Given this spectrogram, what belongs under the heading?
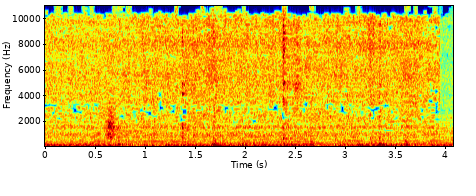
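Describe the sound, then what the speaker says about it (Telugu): Onions and green chillies frying in a pan, a steady, even sizzle with light stirring scrapes throughout, close and continuous. "అయితే పచ్చిమిరపకాయలు కూడా యాడ్ చేసుకొని ఇంకొంచెం కొంచెం ఫ్రై అవ్వనివ్వాలి"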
